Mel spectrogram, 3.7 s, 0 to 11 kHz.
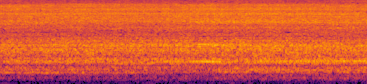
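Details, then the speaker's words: Top-mounted cooling fan on a 20 W diode laser module, phone at pencil distance, intake covered and restricted. A steady airy whoosh with a faint thin whistle as the fan strains to suck air. Fan airflow restriction noise. "really hear the Restriction of that and you can I can feel that being sucked down by the fan where if I gently hold this one on I [Applause] don't"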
